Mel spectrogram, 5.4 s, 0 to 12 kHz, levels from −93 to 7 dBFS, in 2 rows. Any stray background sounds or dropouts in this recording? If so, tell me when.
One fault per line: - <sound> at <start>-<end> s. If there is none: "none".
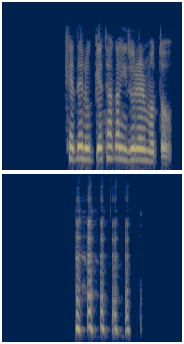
- laugh at 3.8-4.6 s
